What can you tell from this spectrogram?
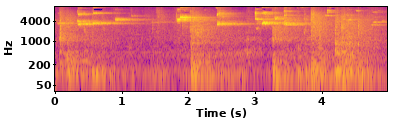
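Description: Basketball game play: a basketball bouncing on the court a few times at uneven spacing, and sneakers squeaking in short, high chirps.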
